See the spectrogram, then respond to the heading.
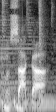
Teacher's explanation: moussaka, the stress is on the last syllable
